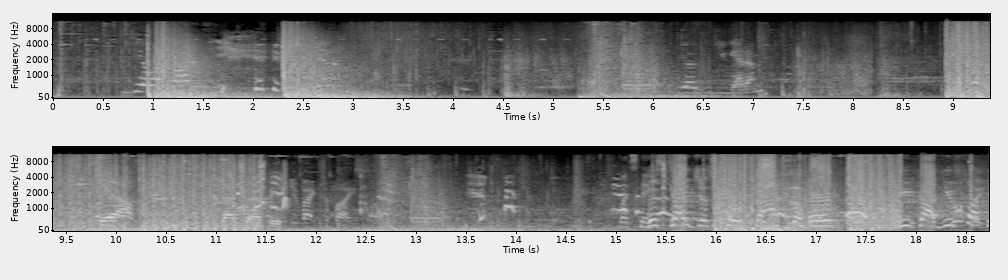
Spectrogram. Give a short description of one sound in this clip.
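A gun fires in loud rapid bursts.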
